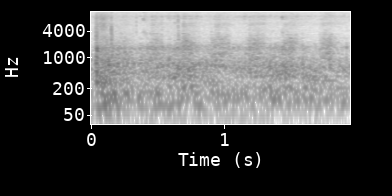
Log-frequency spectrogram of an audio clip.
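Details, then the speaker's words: Skateboard rolling at speed on slightly worn, damaged wheel bearings (about half their capacity): steady rolling roar with a faint rough, gritty edge, still fairly smooth but not new. "là on peut entendre un petit bruit alors on va rouler plus vite c'est assez fluide mais on entend un petit coincon quoi quoi quoi donc c'est fluide mais on sent que le roman n'est pas neuf"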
